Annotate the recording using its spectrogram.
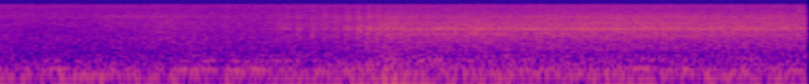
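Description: Near silence: room tone with a faint low hum, and a faint soft hiss coming in about halfway through.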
